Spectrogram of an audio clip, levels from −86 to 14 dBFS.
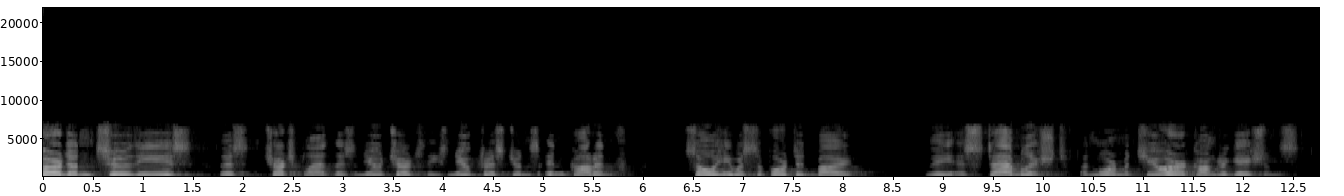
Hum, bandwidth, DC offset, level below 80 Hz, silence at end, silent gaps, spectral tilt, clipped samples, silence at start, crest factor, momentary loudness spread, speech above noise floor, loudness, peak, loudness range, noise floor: none; 7.2 kHz; under 0.1%; -86 dBFS; 0.25 s; none; -5 dB/octave; under 0.1%; 0 s; 24 dB; 15 LU; 47 dB; -36 LUFS; -12 dBFS; 4 LU; -84 dBFS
